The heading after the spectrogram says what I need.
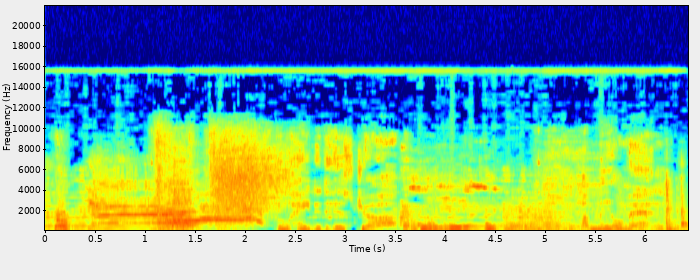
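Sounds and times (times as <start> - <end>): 
bulldog barking in a long strained howling bark: 0.0 - 1.7, 3.5 - 4.6
speech: 2.3 - 6.4.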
